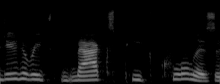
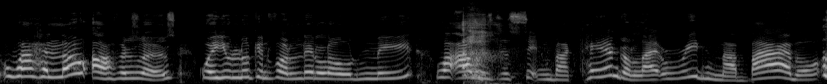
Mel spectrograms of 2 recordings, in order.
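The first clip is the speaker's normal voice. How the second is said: Southern belle; 6 semitones higher, 5 dB louder than usual. Retold or imitated. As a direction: put on a sweet Southern belle voice. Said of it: "turns into, like, a Southern belle".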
